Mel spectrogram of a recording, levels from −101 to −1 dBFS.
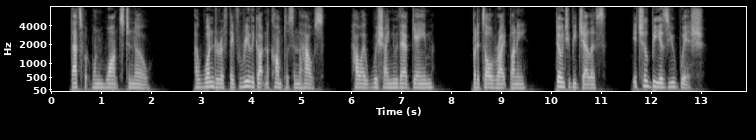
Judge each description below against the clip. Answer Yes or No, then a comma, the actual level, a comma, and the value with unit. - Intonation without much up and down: Yes, narrow, 1.8 semitones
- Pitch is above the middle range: No, medium, 140 Hz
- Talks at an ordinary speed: Yes, average, 170 wpm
